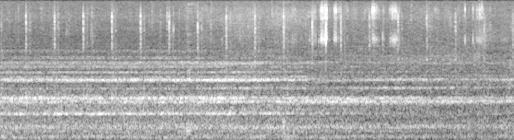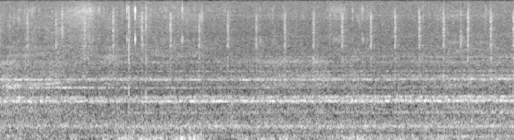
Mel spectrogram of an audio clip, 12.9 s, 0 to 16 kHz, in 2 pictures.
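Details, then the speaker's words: Vevor 5 kW vertical all-in-one diesel heater, first start-up on max heat setting: quiet steady burner roar with fast even ticking from the fuel pump, no sputter; normal diesel heater operation. "it's really starting to pick up now as you can hear the pump is really started to top along"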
